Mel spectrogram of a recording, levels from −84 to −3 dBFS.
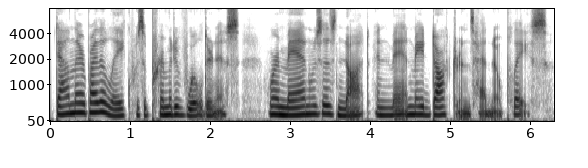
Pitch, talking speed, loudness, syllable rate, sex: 205 Hz, 190 wpm, -15 LUFS, 5.4 syllables/s, female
